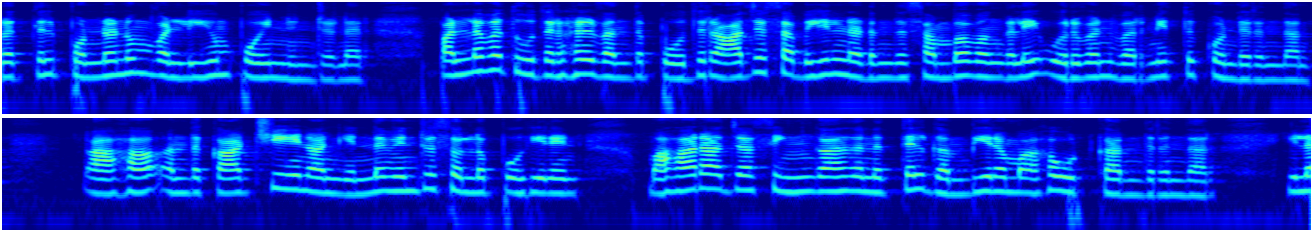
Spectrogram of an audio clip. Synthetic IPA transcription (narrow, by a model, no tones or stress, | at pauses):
ɾɐt̪ːɪlpɔɳːɐnɯmʋɐɭːɪjɯmpoːjnɪndrɐnɐɾ | pɐɭːɐʋɐt̪uːðɐɾɣɐɭʋɐnd̪ɐpoːðɯɾaːd͡ʒɐsɐbɐjɪlnɐɽɐnd̪ɐsɐmbɐʋɐŋɡɐɭɐɪɔɾɯʋɐnʋɐɾɳɪt̪ːɯkːɔɳɖɪɾɯnd̪aːn | aːɣaːʔɐnd̪ɐkːaːʈ̚t͡ʃɪjɐɪnaːnɛnːɐʋɛndrɯsɔlːɐpːoːɣɪreːn | mɐɦaːɾaːd͡ʒaːsɪŋɡaːðɐnɐt̪ːɪlɡɐmbiːɾɐmaːɣɐʊʈ̚kaːɾnd̪ɪɾɯnd̪aːɾ | ɪl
